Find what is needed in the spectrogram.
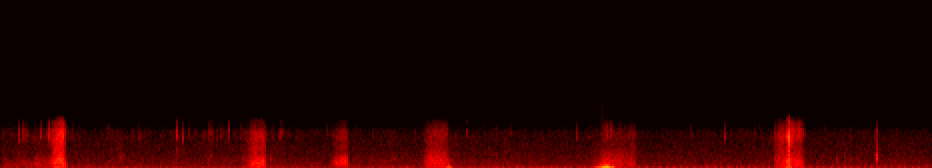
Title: Trail cam video compilation: Includes buck having a sneezing fit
